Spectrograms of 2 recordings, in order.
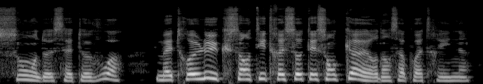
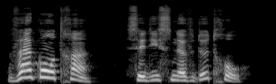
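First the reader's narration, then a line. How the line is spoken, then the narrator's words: Curt and haughty. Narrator (French): dit le nouveau venu d'un ton bref et hautain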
